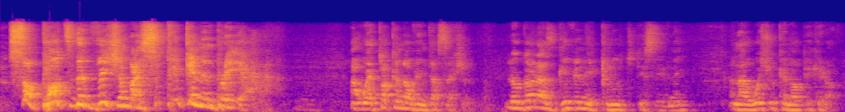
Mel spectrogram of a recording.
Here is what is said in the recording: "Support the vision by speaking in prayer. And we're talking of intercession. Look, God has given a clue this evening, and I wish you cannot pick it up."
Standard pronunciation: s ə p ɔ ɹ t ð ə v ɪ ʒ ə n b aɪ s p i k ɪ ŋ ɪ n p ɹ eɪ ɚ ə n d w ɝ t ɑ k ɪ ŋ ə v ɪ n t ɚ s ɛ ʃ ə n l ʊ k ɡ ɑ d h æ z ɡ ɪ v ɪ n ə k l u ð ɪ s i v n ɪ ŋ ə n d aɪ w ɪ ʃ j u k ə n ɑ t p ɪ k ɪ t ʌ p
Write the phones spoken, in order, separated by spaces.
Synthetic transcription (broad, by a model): s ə p ɔ t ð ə v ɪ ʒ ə n b aɪ s p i k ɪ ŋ ɪ n p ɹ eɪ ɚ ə n w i t ɑ k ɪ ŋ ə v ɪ n t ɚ s ɛ ʃ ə n l ʊ k ɡ ɑ d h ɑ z ɡ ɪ v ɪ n ə k l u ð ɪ s i v n ɪ ŋ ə n aɪ w ɪ ʃ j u k ə n ɑ t p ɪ k ɪ t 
